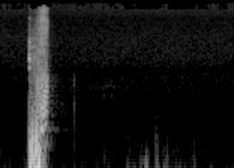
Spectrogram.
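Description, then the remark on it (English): A single short, loud raspberry blown with the lips as a thumbs-down, a wet buzzing burst lasting a fraction of a second, followed by quiet low rumbling and faint breathy noise. “People don't know because that was a thumbs down with a fart noise.”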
